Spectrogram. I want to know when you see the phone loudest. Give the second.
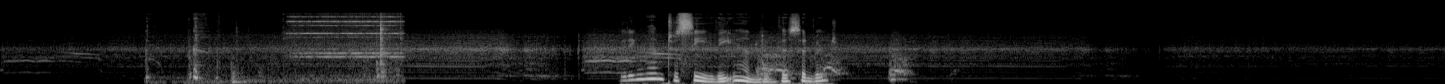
4 s.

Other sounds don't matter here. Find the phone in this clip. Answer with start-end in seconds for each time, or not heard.
1.9-4.0.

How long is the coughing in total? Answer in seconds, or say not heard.
3 s.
